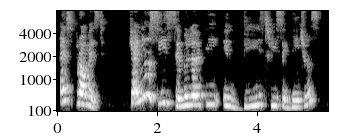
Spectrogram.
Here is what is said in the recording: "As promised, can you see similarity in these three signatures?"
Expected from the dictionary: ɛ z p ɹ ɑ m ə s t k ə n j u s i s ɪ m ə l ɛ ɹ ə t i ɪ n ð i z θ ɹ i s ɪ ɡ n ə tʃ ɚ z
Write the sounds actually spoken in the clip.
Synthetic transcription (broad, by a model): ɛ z p ɹ ɑ m ə s t k ə n j u s i s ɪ m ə l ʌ ɹ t i ɪ n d i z t ɹ i s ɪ ɡ n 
